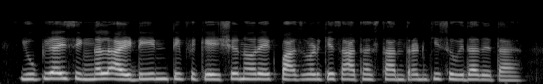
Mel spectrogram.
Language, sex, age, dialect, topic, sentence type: Hindi, female, 18-24, Marwari Dhudhari, banking, statement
